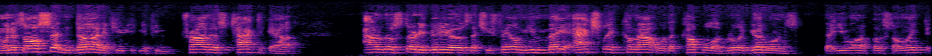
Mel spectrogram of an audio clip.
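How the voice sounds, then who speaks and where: The pitch varies in an ordinary way. The tone is dark and mellow. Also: man, fairly high pitch for a man. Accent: strong Southern US. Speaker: social media speaker. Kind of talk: conference presentation.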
